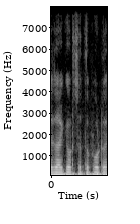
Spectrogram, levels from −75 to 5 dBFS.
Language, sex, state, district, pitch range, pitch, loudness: Marathi, male, Maharashtra, Aurangabad, 115-120 Hz, 120 Hz, -16 LUFS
